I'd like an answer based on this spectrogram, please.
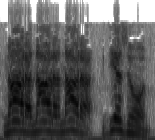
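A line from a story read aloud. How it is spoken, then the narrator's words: Shouting, calling out. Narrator (Russian): Он кричал, он звал меня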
